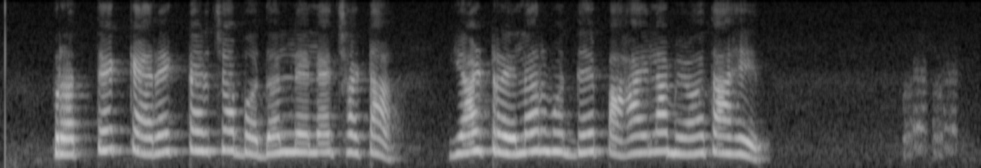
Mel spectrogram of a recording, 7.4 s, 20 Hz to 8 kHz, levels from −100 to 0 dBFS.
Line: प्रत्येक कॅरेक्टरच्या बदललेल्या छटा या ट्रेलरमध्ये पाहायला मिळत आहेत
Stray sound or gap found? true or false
true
